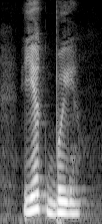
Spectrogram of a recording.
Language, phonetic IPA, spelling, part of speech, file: Ukrainian, [jɐɡˈbɪ], якби, conjunction, Uk-якби.ogg
- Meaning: if, if only; introduces an unreal conditional; different from якщо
